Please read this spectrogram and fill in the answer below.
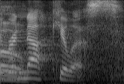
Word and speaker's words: ranunculus: ran on kilos ranunculus I say ranunculus I'd leave the N Out that's in the middle I'm sorry wait a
